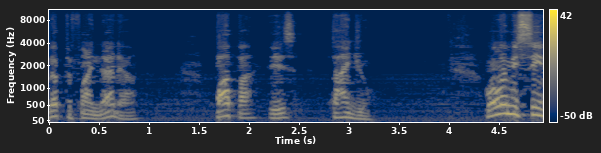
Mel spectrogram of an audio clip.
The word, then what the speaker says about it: papa: did you say la Papa remember you stress that first syllable to say that it's a potato and if you stress the second syllable you're saying that it's your father okay how about this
